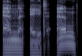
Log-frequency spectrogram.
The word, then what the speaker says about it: n8n: It was written by the creator himself and he says that it means nodemation and it is pronounced as N8N.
